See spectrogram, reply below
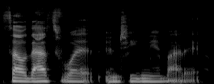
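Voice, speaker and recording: A woman's voice: a bass voice, normal speed, vocal fry, dry recording. Brief: woman guest, light lisp, easygoing interview chat, dry close sound. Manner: relaxed, conversational, fillers like "you know". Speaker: guest, publicist. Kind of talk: casual interview conversation.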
